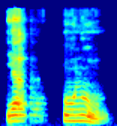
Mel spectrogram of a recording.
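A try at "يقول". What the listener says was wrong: Oke, bagus.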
